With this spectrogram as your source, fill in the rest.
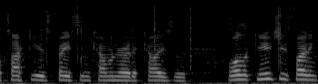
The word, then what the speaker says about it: Kaiser: Wait, are you saying Kaisa? Kaiser, yeah. Kaiser, which is how that is pronounced.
